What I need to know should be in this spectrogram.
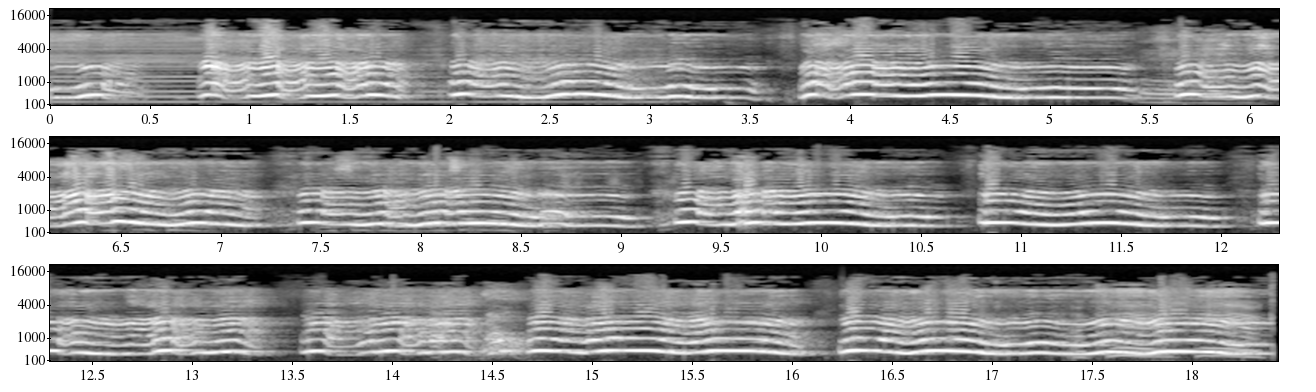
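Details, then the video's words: Pet Mastiff howling along while a saxophone is played nearby; long wavering, wobbling howls in repeated phrases of one to two seconds with brief pauses, mixed with the saxophone's tones. "Singing Mastiff"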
